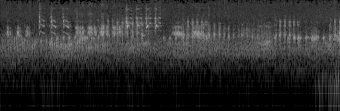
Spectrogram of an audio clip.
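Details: A Great Reed Warbler sings in windy May weather at Slatina, a small marsh at the edge of a pond just outside Prague, Czech Republic: loud, harsh, croaking phrases, grating notes mixed with higher chirps, in quick bursts, other birds faint behind.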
